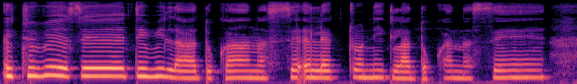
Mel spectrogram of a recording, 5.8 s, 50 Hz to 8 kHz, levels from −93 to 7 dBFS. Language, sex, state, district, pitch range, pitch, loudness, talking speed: Nagamese, female, Nagaland, Kohima, 195-245 Hz, 210 Hz, -17 LUFS, 105 wpm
